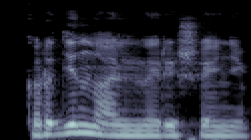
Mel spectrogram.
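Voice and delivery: usual speaking voice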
